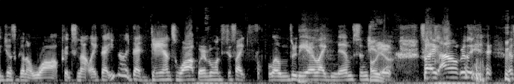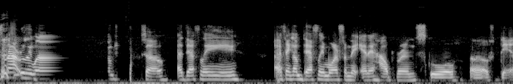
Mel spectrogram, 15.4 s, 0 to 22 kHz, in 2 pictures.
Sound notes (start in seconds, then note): 10.5 laughs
